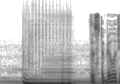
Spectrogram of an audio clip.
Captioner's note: electrical noise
